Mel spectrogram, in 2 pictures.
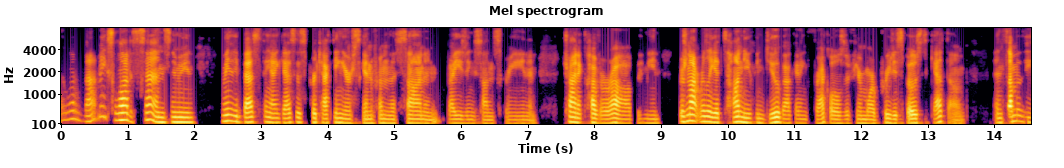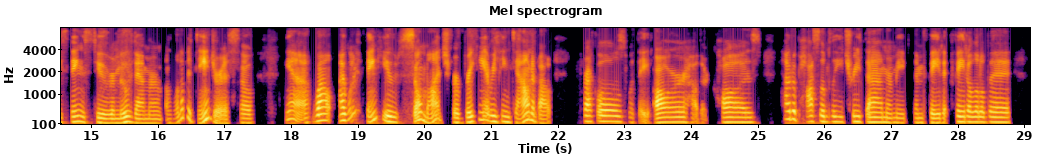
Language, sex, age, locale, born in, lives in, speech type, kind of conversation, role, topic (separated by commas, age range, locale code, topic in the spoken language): English, female, 45-49, en-US, United States, United States, read, expert-assistant, asker, Why do some people have freckles?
